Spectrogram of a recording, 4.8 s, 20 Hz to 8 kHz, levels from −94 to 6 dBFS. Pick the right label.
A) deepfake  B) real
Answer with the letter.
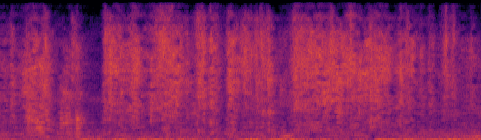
A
